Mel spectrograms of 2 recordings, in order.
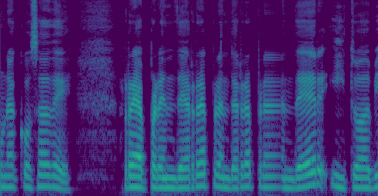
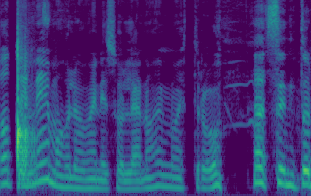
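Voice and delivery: laughing; 2 semitones higher, 12 dB louder than usual. Real, not acted. Jokes about Venezuelans' diction.

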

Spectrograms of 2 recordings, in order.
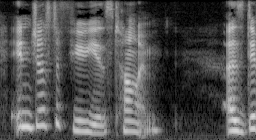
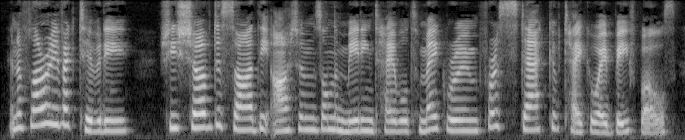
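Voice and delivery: ordinary delivery

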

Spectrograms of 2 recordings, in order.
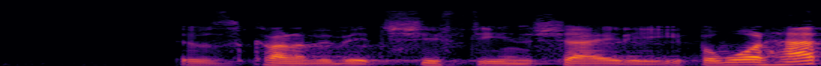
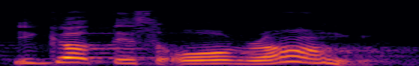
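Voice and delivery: high, raised objection; Joseph objecting; 9 semitones higher, 4 dB louder than usual. Retold or imitated. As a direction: protest loudly that it's wrong. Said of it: "Joseph's like".

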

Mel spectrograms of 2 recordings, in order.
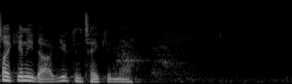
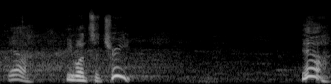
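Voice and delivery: ordinary talk, nothing marked

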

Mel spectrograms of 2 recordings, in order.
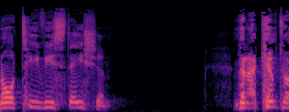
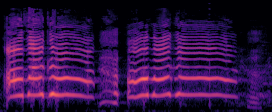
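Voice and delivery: mock wailing. Talk-show woman after fainting at the verdict, mock wailing. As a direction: imitate a woman wailing in collapse.

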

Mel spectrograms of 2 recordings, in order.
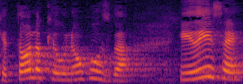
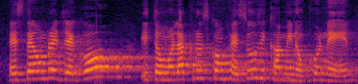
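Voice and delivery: ordinary talk

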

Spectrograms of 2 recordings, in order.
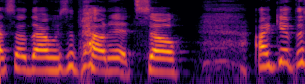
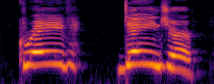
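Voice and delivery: ordinary talk, nothing marked

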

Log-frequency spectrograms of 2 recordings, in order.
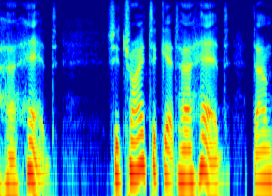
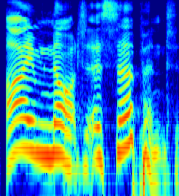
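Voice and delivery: higher, slow and emphatic protest; indignant; 9 semitones higher, slower than usual. Acted. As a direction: protest indignantly as a little girl. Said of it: "said Alice indignantly".

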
